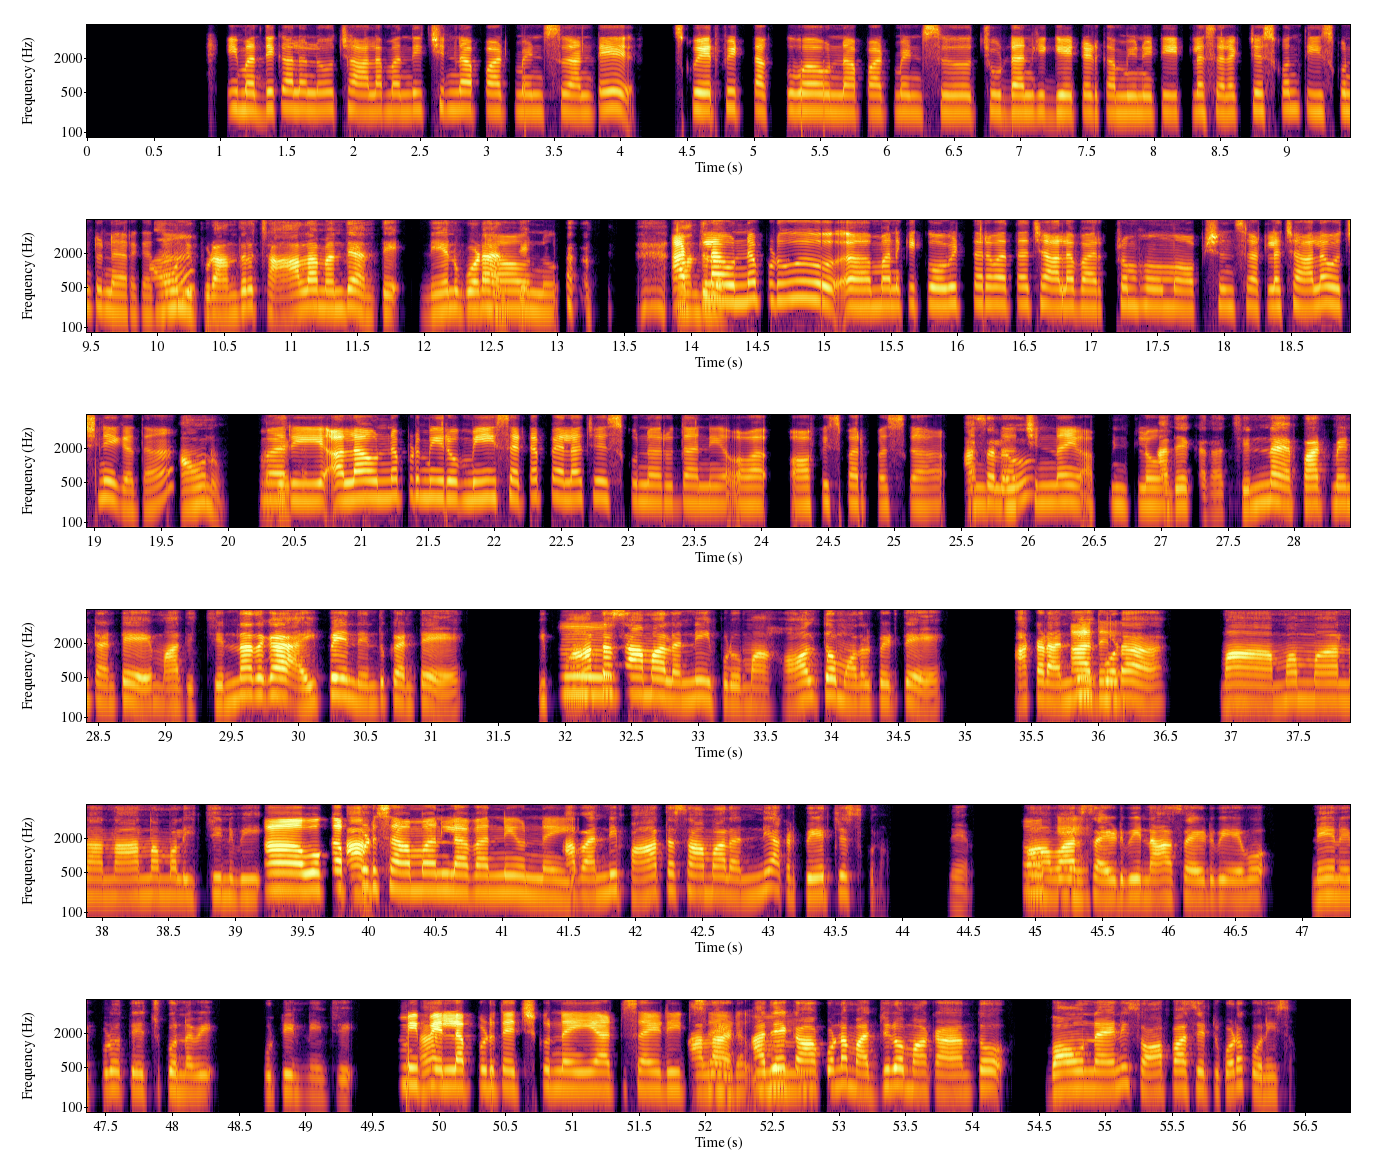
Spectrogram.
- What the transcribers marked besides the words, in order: other background noise; in English: "అపార్ట్‌మెంట్స్"; in English: "స్క్వేర్ ఫీట్"; in English: "అపార్ట్‌మెంట్స్"; in English: "గేటెడ్ కమ్యూనిటీ"; in English: "సెలెక్ట్"; chuckle; in English: "కోవిడ్"; in English: "వర్క్ ఫ్రం హోమ్ ఆప్షన్స్"; in English: "సెటప్"; in English: "ఆ ఆఫీస్ పర్పస్‌గా"; in English: "అపార్ట్‌మెంట్"; in English: "హాల్‌తో"; in English: "సైడ్‌వి"; in English: "సైడ్‌వి"; in English: "సైడ్"; in English: "సోఫా సెట్"
- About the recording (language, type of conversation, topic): Telugu, podcast, ఒక చిన్న అపార్ట్‌మెంట్‌లో హోమ్ ఆఫీస్‌ను ఎలా ప్రయోజనకరంగా ఏర్పాటు చేసుకోవచ్చు?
